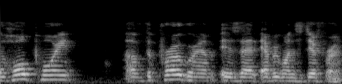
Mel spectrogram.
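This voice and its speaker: With a normal speaking voice, a woman talks at a medium pitch with fairly even intonation. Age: 50s. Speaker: program participant. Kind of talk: testimony.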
